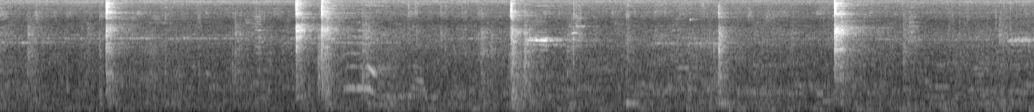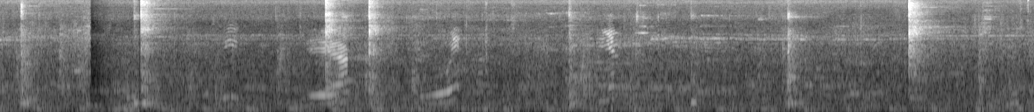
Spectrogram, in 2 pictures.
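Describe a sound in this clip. Train wheels clack loudly over rail joints.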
